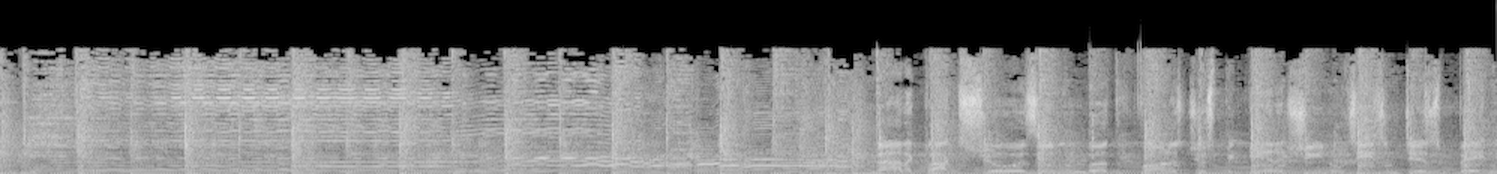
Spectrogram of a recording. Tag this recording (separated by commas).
Music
